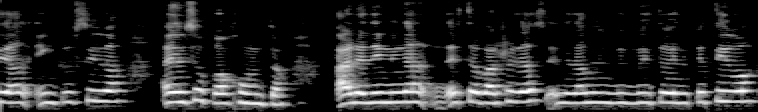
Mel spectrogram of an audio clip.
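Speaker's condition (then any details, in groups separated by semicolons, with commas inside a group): Cerebral palsy; language areas of brain affected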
